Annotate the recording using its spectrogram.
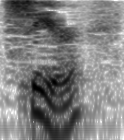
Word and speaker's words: Scere: And it's pronounced Seer. S-C-E-R-E.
